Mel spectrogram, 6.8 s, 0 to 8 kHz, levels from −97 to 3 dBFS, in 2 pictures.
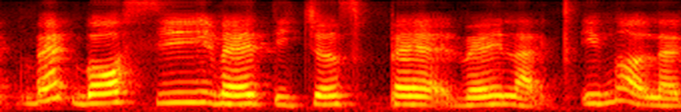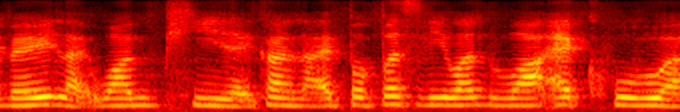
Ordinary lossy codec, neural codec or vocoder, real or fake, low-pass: none; codec, 16 kHz, 0.7 kbps, FocalCodec; fake; none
